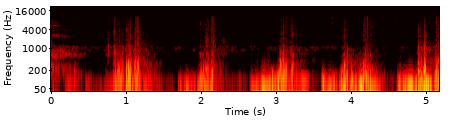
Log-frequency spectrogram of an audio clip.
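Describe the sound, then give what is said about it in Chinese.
Slow, deep breathing in and out makes soft, airy whooshes in several long, evenly spaced pulses. Short quiet gaps separate the breaths, and no other sound is heard. “吸气，吐气。吸气，”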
